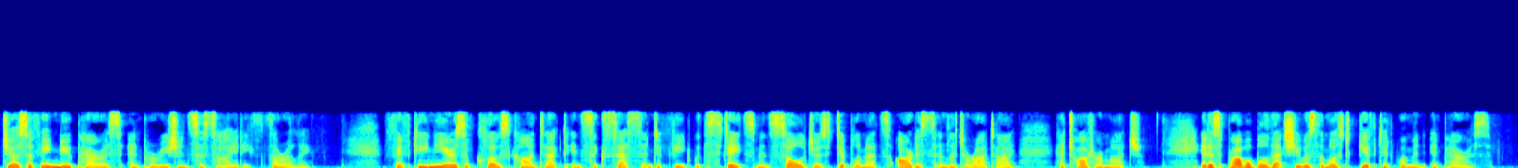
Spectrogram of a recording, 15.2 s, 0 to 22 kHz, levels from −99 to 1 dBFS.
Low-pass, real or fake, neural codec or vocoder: 7.2 kHz; real; none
